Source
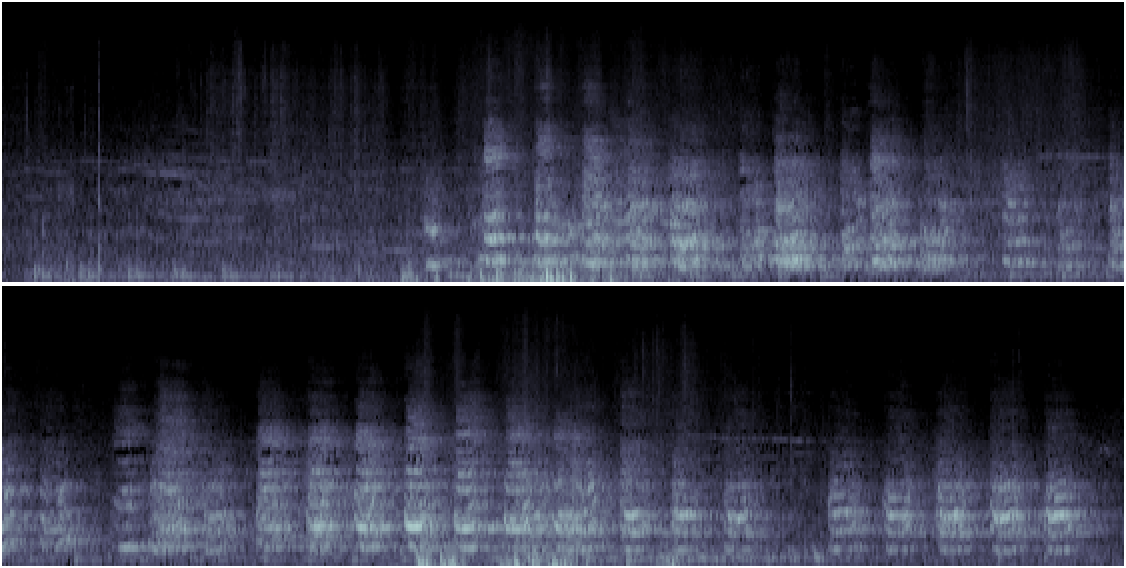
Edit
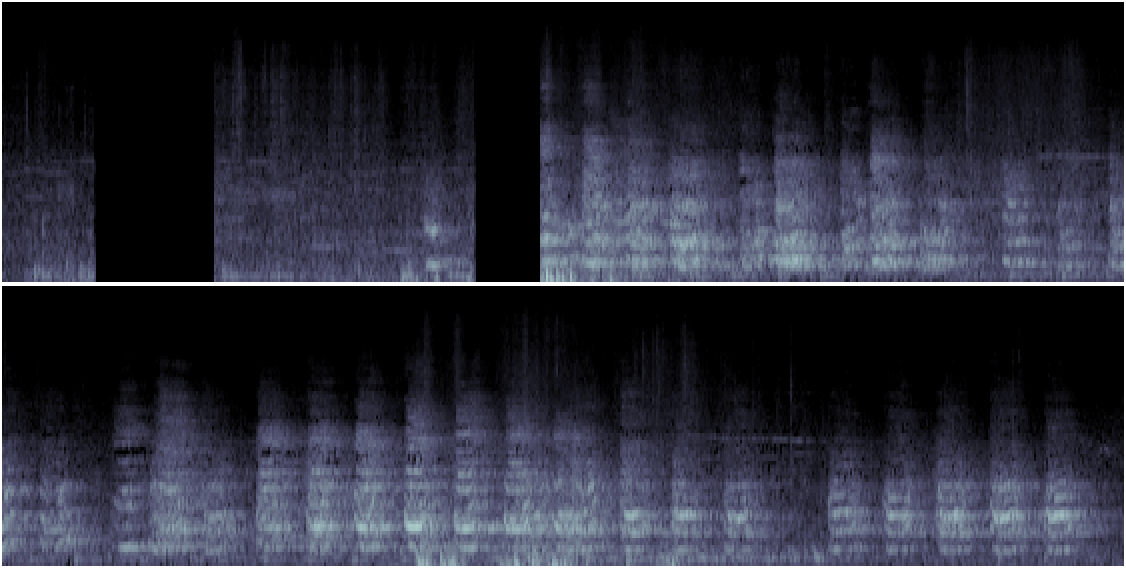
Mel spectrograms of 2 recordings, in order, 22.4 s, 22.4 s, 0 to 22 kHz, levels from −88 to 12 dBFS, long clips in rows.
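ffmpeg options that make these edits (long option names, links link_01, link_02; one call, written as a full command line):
ffmpeg -i in.wav -filter_complex "[0:a]asplit=5[link_01][link_02][link_03][link_04][link_05];[link_01]atrim=end=0.93,asetpts=PTS-STARTPTS,afade=type=out:start_time=0.926:duration=0.004:curve=hsin[link_06];[link_02]atrim=start=0.93:end=2.12,asetpts=PTS-STARTPTS,volume=0[link_07];[link_03]atrim=start=2.12:end=4.73,asetpts=PTS-STARTPTS,afade=type=in:duration=0.004:curve=hsin,afade=type=out:start_time=2.606:duration=0.004:curve=hsin[link_08];[link_04]atrim=start=4.73:end=5.39,asetpts=PTS-STARTPTS,volume=0[link_09];[link_05]atrim=start=5.39,asetpts=PTS-STARTPTS,afade=type=in:duration=0.004:curve=hsin[link_10];[link_06][link_07][link_08][link_09][link_10]concat=n=5:v=0:a=1" out.wav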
